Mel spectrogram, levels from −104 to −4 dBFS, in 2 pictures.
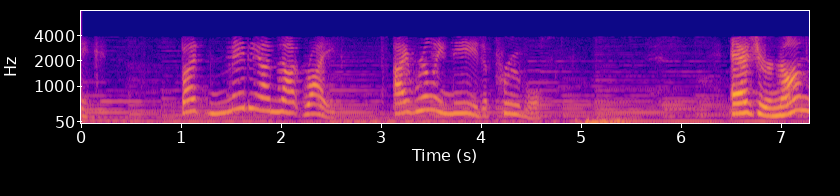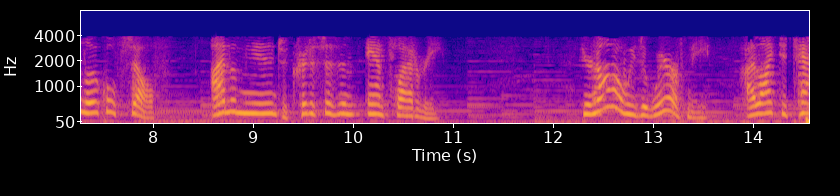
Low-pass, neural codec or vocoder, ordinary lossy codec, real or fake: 7.2 kHz; none; AAC, 16 kbps; real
